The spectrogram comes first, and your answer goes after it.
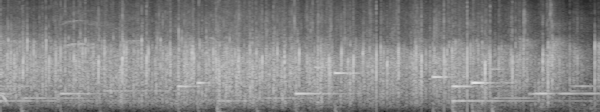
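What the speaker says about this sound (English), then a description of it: "Can I just get a round of applause for the casting crew?" A screening audience applauds the casting crew at a film Q&A, steady, dense clapping from a full room lasting several seconds, with whoops and scattered voices mixed in.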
